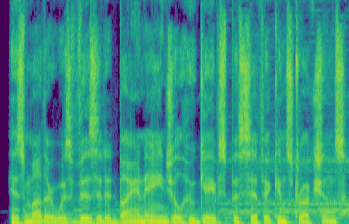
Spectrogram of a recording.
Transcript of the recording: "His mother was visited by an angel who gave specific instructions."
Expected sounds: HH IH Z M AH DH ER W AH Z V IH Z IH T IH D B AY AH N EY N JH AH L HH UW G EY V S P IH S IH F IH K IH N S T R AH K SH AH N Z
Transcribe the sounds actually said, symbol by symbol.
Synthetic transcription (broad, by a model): HH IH Z M AH DH ER W AH Z V IH Z IH T IH D B AY AH N EY N JH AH L HH UW G EY V S P IH S IH F IH K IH N S T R AH K SH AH N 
